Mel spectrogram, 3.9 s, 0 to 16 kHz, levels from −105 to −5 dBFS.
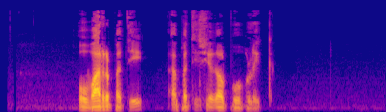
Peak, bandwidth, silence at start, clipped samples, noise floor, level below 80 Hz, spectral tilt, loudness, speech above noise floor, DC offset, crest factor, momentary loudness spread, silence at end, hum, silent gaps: -2 dBFS; 11.5 kHz; 0.8 s; under 0.1%; -75 dBFS; -58 dBFS; -6 dB/octave; -25 LUFS; 50 dB; under 0.1%; 26 dB; 18 LU; 1.25 s; none; none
